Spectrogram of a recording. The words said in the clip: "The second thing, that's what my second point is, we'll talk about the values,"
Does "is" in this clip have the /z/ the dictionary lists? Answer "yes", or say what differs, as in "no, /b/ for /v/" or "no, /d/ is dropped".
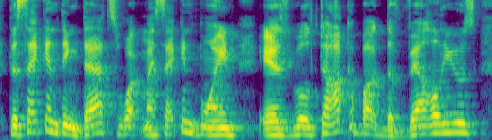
yes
